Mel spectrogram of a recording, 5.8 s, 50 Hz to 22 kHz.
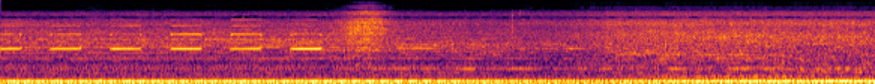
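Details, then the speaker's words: Mercedes C55 AMG V8, first start after relocating the battery to the trunk, in neutral: fires up and holds a deep, smooth, even idle with no misfire, tick or stumble; normal start and idle. "now let's try to start it up all right here we go first start everything came on put it in neutral"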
